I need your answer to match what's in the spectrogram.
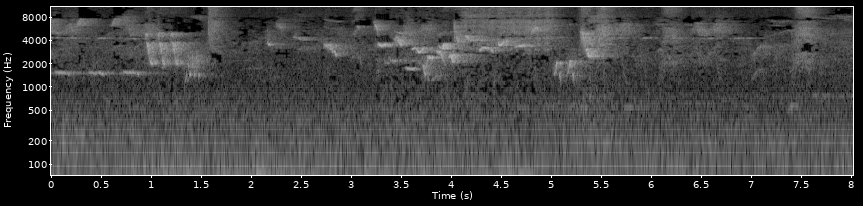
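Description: Common nightingale song: a rapid, varied stream of bright whistles, trills and sharp high notes rising and falling, with other small birds chirping faintly behind.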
